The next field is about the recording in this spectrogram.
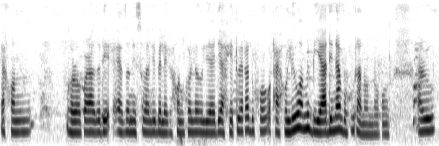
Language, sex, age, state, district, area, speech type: Assamese, female, 30-45, Assam, Lakhimpur, rural, spontaneous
